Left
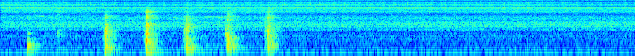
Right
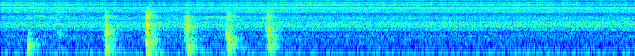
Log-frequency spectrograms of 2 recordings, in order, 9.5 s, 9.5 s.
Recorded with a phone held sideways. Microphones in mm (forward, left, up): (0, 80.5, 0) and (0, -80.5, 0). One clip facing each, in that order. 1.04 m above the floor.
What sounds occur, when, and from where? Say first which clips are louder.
0.4 s footsteps: left 3 dB; 30° left (ahead or behind), 4 m; by 4.1 s 60° left (ahead or behind), 6.5 m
